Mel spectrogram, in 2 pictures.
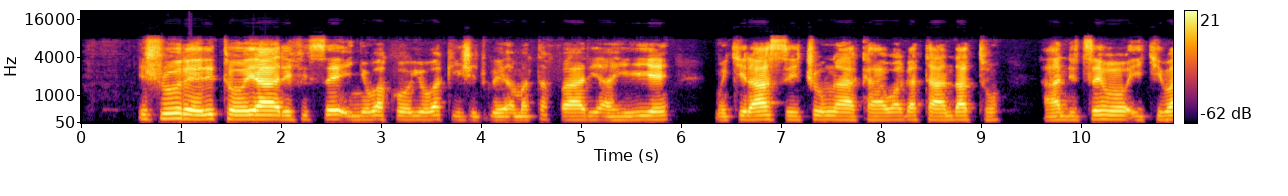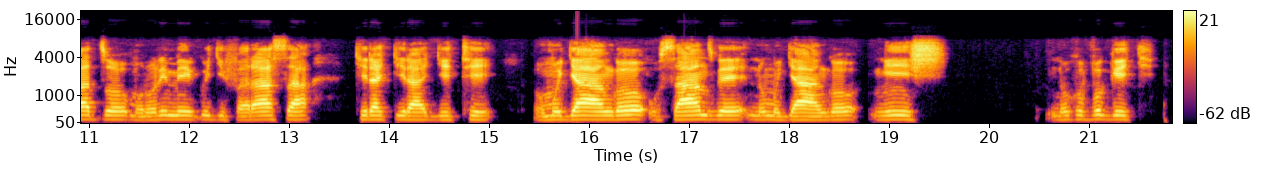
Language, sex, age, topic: Rundi, male, 36-49, education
